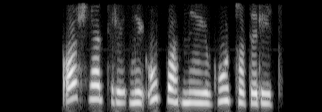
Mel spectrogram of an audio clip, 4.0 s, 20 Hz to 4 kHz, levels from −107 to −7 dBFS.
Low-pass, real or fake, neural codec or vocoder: 3.6 kHz; fake; codec, 16 kHz, 4 kbps, X-Codec, HuBERT features, trained on LibriSpeech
